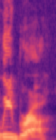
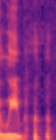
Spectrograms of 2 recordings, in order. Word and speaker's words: Libre: It's not Libra, but it's like Libre with an R-E in a way that I can't pronounce it, so I'm just going to say Libre.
